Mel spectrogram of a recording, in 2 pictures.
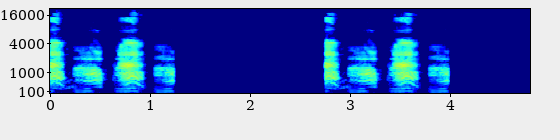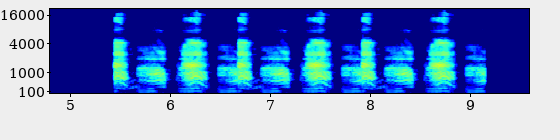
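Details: Pet White's tree frog calling in short bouts of hoarse, honking croaks, first three, then three more, then a run of seven, each bout separated by abrupt silence.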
